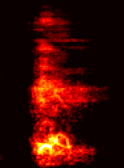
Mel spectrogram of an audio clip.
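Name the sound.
gasping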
